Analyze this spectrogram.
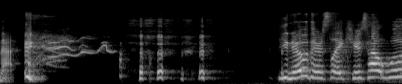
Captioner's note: both laughs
